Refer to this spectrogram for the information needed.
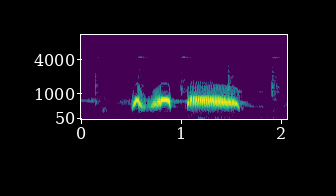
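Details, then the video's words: Spotted dove giving a 'thúc gù' style coo, used as a lure to stir wild birds into singing back: a short wavering double coo, then a longer, steady, throaty purring coo, in a quiet background. "tiếng cu gáy THÚC GÙ bài bản/ chim cu gáy giọng bài bản giúp bổi ức chế và gáy theo"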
